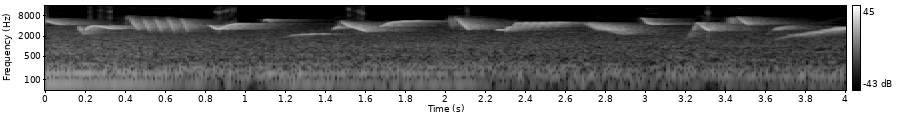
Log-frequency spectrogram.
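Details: Canary singing a long, elaborate song: rapid high whistled notes and fast trills that jump between pitches, some sweeping up and others down, in a continuous stream, with a low background hum.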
